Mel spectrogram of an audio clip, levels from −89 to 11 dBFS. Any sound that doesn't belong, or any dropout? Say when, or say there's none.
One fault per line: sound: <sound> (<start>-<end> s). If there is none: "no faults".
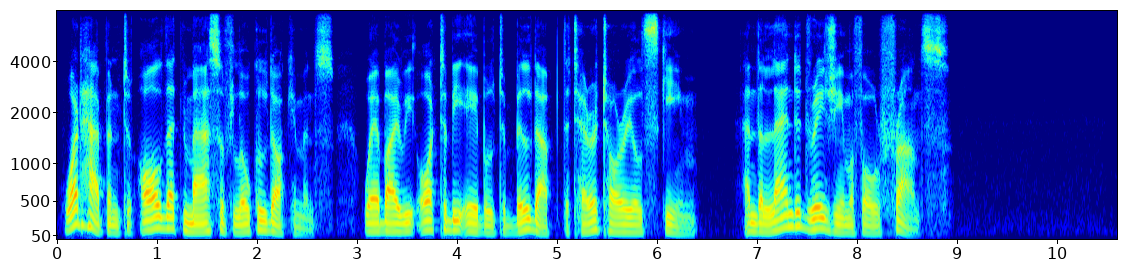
no faults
